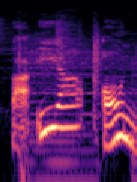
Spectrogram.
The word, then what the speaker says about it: Bahia Honda: history of the old Bajia Honda bridge. Although you'll most often hear Bajia Honda is traditionally pronounced Ba on.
